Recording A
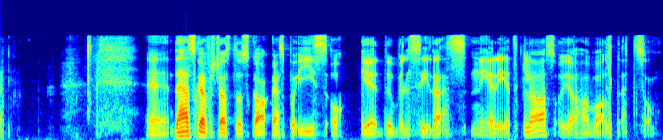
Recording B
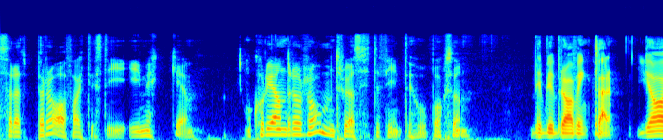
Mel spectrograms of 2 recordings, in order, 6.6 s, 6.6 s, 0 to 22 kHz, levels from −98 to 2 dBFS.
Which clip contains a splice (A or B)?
B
